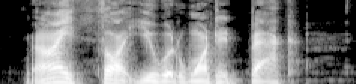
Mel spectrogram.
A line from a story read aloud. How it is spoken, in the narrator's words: he said a little bitterly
